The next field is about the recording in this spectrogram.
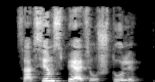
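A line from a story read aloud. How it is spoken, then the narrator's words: Angry yell. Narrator (Russian): заорала я на него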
